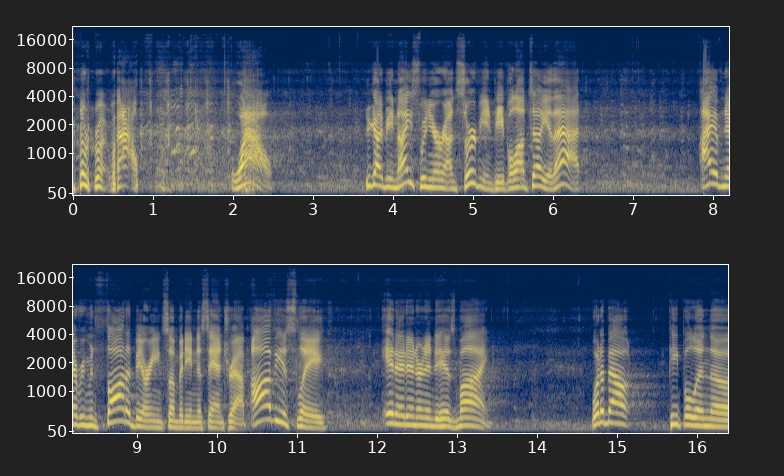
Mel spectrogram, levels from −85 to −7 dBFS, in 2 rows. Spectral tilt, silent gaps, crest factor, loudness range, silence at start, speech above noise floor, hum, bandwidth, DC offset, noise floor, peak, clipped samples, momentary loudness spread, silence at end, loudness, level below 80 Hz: -5 dB/octave; none; 18 dB; 3 LU; 0 s; 28 dB; none; 16 kHz; under 0.1%; -45 dBFS; 0 dBFS; under 0.1%; 13 LU; 0 s; -16 LUFS; -68 dBFS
